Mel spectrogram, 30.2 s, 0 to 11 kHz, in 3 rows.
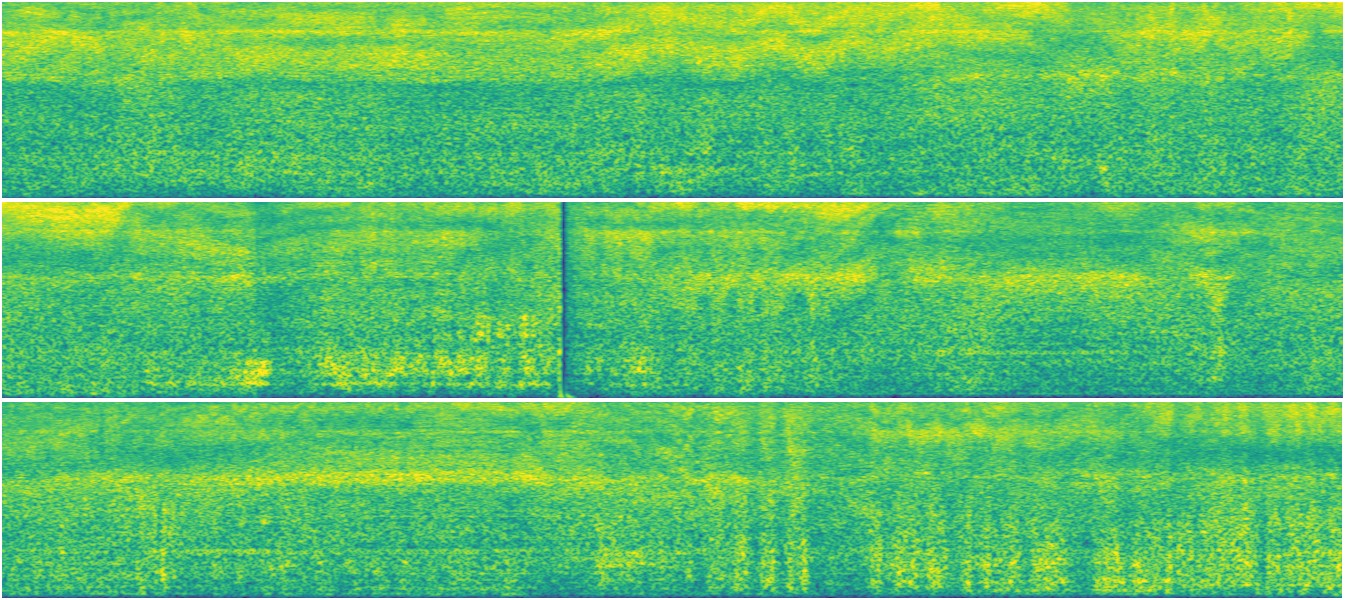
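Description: Kränzle 1322 pressure washer spraying a steady hissing jet of water onto a car body as the shampoo is rinsed off. About halfway through the spray breaks briefly with a sharp click, then carries on.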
